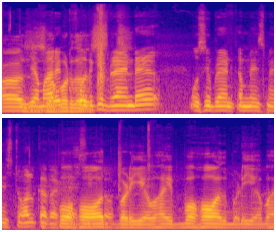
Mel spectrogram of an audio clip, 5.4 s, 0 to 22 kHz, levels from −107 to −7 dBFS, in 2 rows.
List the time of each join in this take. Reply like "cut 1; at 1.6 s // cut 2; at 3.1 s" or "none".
none

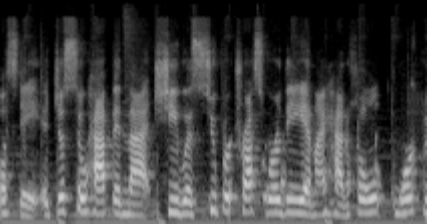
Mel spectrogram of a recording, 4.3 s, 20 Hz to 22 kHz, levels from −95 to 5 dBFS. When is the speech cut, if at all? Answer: cut 1; at 1.6 s

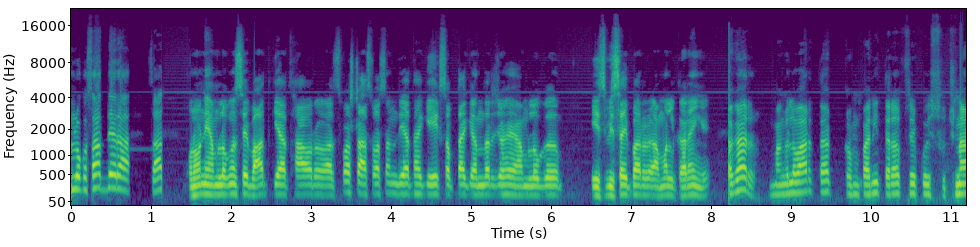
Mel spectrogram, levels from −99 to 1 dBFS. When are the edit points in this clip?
cut 1; at 1.2 s // cut 2; at 8.2 s

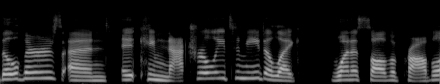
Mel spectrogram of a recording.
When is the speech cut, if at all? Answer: cut 1; at 1.1 s

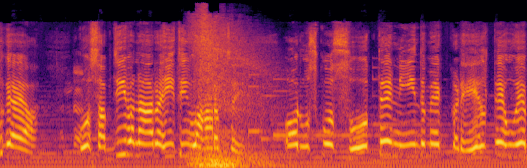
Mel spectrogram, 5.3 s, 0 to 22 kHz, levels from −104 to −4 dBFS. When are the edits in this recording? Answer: cut 1; at 2.1 s

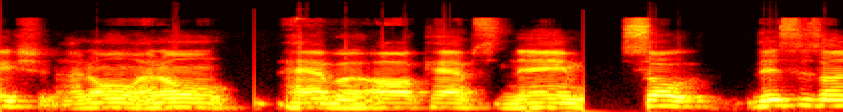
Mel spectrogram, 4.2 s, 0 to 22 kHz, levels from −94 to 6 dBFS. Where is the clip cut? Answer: cut 1; at 1.4 s // cut 2; at 2.9 s

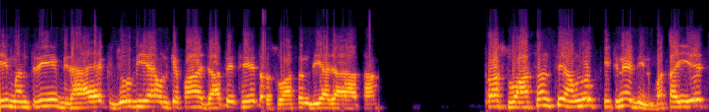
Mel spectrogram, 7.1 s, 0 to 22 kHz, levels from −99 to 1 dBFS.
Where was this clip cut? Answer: none

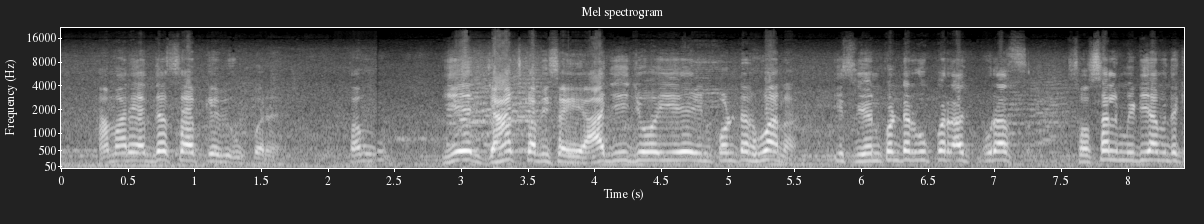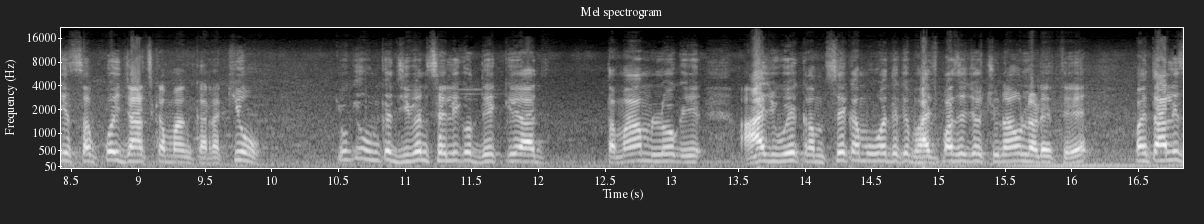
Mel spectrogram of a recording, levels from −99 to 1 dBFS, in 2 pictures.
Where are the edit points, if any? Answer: cut 1; at 2.5 s

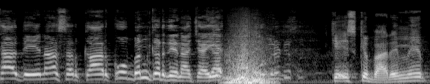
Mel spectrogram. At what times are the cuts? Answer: cut 1; at 2.7 s

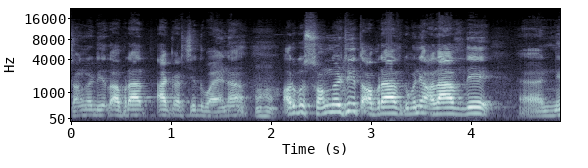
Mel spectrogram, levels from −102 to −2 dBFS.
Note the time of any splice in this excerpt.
none

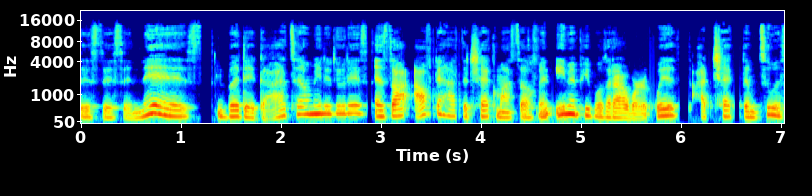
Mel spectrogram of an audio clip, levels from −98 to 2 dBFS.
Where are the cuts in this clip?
cut 1; at 1.2 s

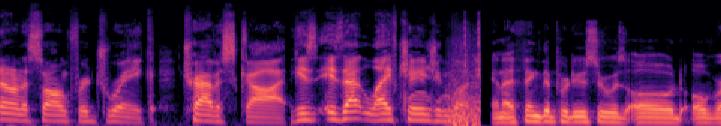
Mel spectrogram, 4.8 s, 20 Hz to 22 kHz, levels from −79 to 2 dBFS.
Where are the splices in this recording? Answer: cut 1; at 1.9 s // cut 2; at 3.3 s

